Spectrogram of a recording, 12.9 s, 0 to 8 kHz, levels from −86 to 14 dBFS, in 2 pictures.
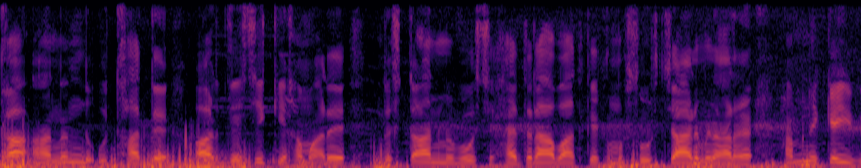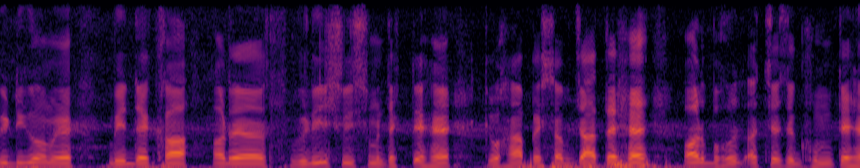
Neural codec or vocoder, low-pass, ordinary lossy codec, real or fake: none; none; none; real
